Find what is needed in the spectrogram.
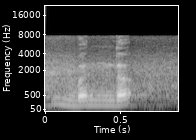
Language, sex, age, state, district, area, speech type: Marathi, male, 18-30, Maharashtra, Sindhudurg, rural, read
